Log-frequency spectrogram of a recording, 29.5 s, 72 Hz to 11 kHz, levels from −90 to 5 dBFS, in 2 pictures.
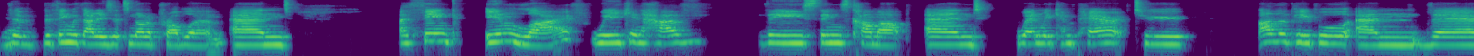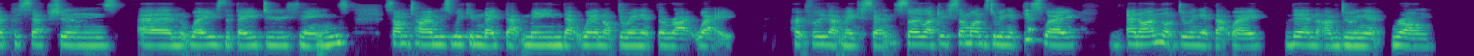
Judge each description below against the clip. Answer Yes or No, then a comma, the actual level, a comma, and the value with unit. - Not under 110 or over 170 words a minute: Yes, average, 155 wpm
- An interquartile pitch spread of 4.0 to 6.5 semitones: No, average, 2.7 semitones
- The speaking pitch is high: Yes, high, 205 Hz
